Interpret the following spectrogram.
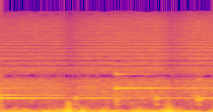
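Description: Ukulele playing slow single notes, the same note plucked again every half second or so, with a higher note joining about a second in. A low wind rumble on the microphone runs underneath.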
